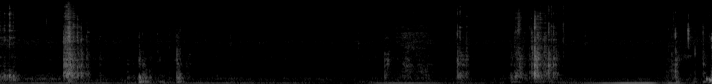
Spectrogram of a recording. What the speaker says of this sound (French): Et ensuite nous allons épingler.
